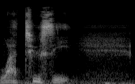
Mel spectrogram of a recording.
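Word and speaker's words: Watusa: we went to Watusi although it's spelled uh w a t-u-s-a it's we always called it Watusi uh and then we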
